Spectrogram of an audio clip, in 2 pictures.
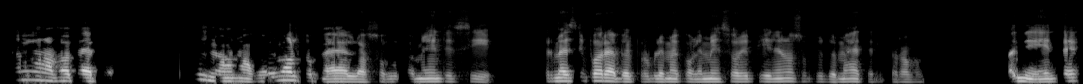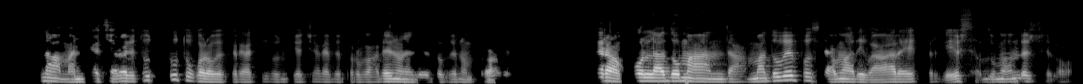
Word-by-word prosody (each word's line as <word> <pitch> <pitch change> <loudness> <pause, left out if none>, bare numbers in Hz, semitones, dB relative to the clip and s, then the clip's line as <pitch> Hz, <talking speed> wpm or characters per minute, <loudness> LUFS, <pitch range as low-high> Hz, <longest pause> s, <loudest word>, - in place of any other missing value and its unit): Ah, 195 -4 0
vabbè, 160 -1 +5
p 275 - -17 0.9
sì, 215 - -2
no, 155 -4 +2
no, 140 -3 +1
quello 145 +5 -4
è - - -5
molto 195 -5 +3
bello, 130 0 +3
assolutamente 130 +2 -4
sì. 130 -4 -10 0.5
Per 145 - -15
me 155 0 +5
si 165 +2 -14
porrebbe 155 -5 +4
il 130 - -4
problema 130 0 -3
con 135 -1 -8
le 125 - -4
mensole 130 +1 -1
piene, 135 0 -4
non 140 0 -3
so 135 0 -22
più 130 -1 -19
dove 125 0 -7
metterli, 130 -2 -6
però 115 0 -12
va 115 +1 -24 0.8
fa - - -1
niente. 135 +4 +2 0.4
No, 155 -4 0
ma 120 0 -3
mi 125 - 0
piace 130 - -8
avere 145 -2 +2
tut 195 +5 -7
tutto 215 -6 -4
quello 135 -4 +3
che 120 - 0
è 115 - -16
creativo, 120 +1 -11
mi 120 - -17
piacerebbe 120 0 -13
provare 120 +2 -6
e - - +3
non 125 -2 0
è 115 - -4
detto 110 +1 -10
che 120 - -11
non 115 -2 -12
provi. - - -7 0.9
Però 165 -5 +7
con 165 -1 +5
la 155 -1 +8
domanda: 135 -6 +2
"Ma 140 +3 0
dove 190 +6 +3
possiamo 135 - -3
arrivare?" 120 +2 -2
Perché 130 - -12
io 135 - 0
'sta 135 - -17
domanda 125 +3 -4
ce 135 - -19
l'ho. - - -21
135 Hz, 185 wpm, -22 LUFS, 125-155 Hz, 0.9 s, la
